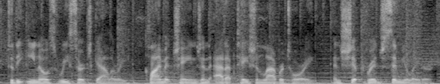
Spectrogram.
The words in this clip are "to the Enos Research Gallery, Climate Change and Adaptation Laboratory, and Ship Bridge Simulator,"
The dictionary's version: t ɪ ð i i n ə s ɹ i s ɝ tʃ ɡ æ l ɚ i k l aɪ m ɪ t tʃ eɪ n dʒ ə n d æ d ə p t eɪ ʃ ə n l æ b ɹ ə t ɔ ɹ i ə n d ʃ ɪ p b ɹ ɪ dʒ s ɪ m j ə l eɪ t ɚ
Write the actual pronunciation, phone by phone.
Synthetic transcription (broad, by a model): t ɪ ð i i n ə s ɹ i s ɝ tʃ ɡ æ l ɚ i k l aɪ m ɪ t tʃ eɪ n dʒ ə n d æ d ə p t eɪ ʃ ə n l æ b ɹ ə t ɔ ɹ i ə n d ʃ ɪ p b ɹ ɪ dʒ s ɪ m j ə l eɪ t ɚ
